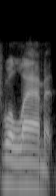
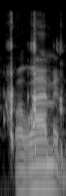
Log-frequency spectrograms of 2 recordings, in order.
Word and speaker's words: Willamette: It's Willamette, damn it. Willamette, damn it. All right. And on that note, what do we think of this Matrix movie? Well, it's Willamette, damn it.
